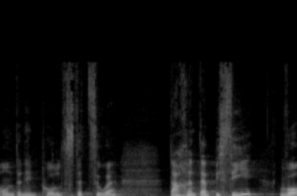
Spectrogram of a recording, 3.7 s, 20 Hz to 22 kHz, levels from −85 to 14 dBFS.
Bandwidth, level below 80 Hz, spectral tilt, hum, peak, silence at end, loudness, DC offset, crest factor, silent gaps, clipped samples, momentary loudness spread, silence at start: 15.5 kHz; -56 dBFS; -6 dB/octave; none; -8 dBFS; 0 s; -31 LUFS; under 0.1%; 22 dB; none; under 0.1%; 13 LU; 0 s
